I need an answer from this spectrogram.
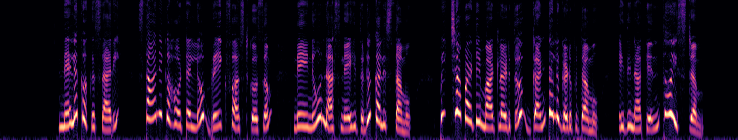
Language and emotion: Telugu, happy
